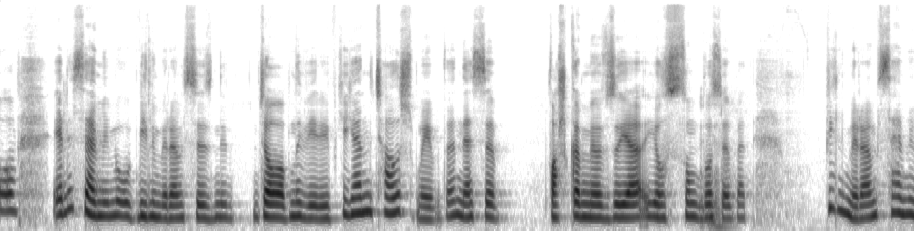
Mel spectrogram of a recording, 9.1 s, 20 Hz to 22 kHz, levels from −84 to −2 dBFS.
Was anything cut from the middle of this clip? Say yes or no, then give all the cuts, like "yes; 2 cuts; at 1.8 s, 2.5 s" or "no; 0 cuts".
no; 0 cuts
